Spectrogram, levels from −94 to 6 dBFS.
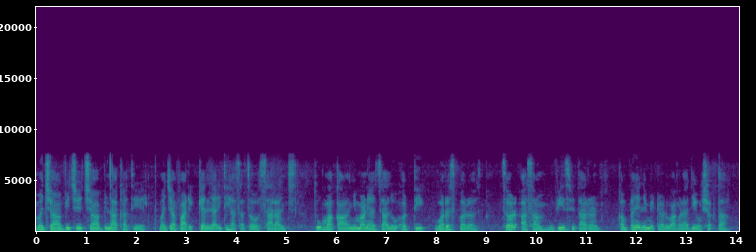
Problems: none marked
